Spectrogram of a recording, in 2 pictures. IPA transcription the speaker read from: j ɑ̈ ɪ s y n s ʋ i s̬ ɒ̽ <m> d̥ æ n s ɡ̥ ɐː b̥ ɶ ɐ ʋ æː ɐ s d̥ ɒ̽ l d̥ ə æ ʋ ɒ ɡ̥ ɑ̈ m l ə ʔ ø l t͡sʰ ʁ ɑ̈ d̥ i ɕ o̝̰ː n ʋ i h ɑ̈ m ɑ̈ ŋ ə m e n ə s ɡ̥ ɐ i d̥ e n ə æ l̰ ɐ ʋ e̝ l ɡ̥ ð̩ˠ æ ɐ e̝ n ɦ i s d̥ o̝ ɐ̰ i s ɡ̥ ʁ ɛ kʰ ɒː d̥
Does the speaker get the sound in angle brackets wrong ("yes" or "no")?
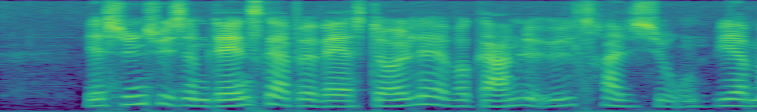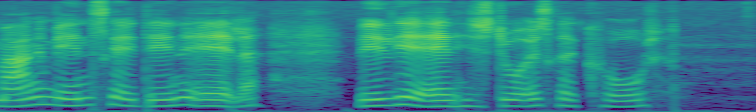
no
